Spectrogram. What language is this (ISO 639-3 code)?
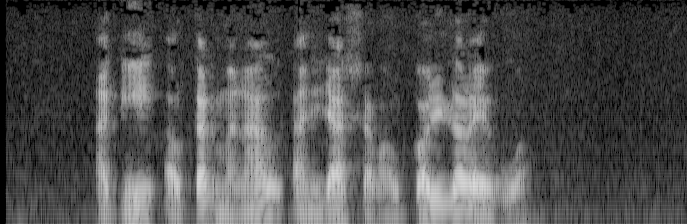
cat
